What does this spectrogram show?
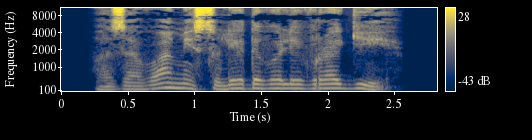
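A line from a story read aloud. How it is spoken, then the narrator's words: Whispered. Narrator (Russian): прошептал Мэтт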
